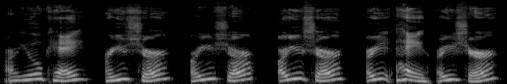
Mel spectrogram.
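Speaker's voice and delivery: high questions, each lifting up at the end; mock concerned nagging. Mimicking a friend who keeps checking, mock concern. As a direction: imitate a friend insistently checking in.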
